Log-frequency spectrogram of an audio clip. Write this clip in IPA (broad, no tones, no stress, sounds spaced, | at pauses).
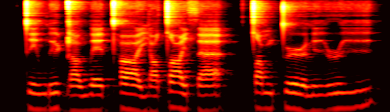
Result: t̪ e w ɾ ɨ ɖ ɑ w ɛ t̪ʰ ɑ j o tˤ i θ a | tˤ ɨ m t̪ ə˞ l ɨ ɹ ɨ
